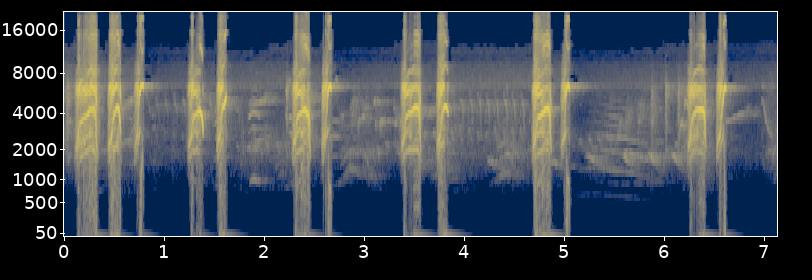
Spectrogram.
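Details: Murai batu, the white-rumped shama, with a fierce-voiced song: short clusters of two or three sharp, upswept whistled notes, repeated roughly every second and a half with quiet pauses between.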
